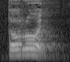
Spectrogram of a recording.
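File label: Santali female ash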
